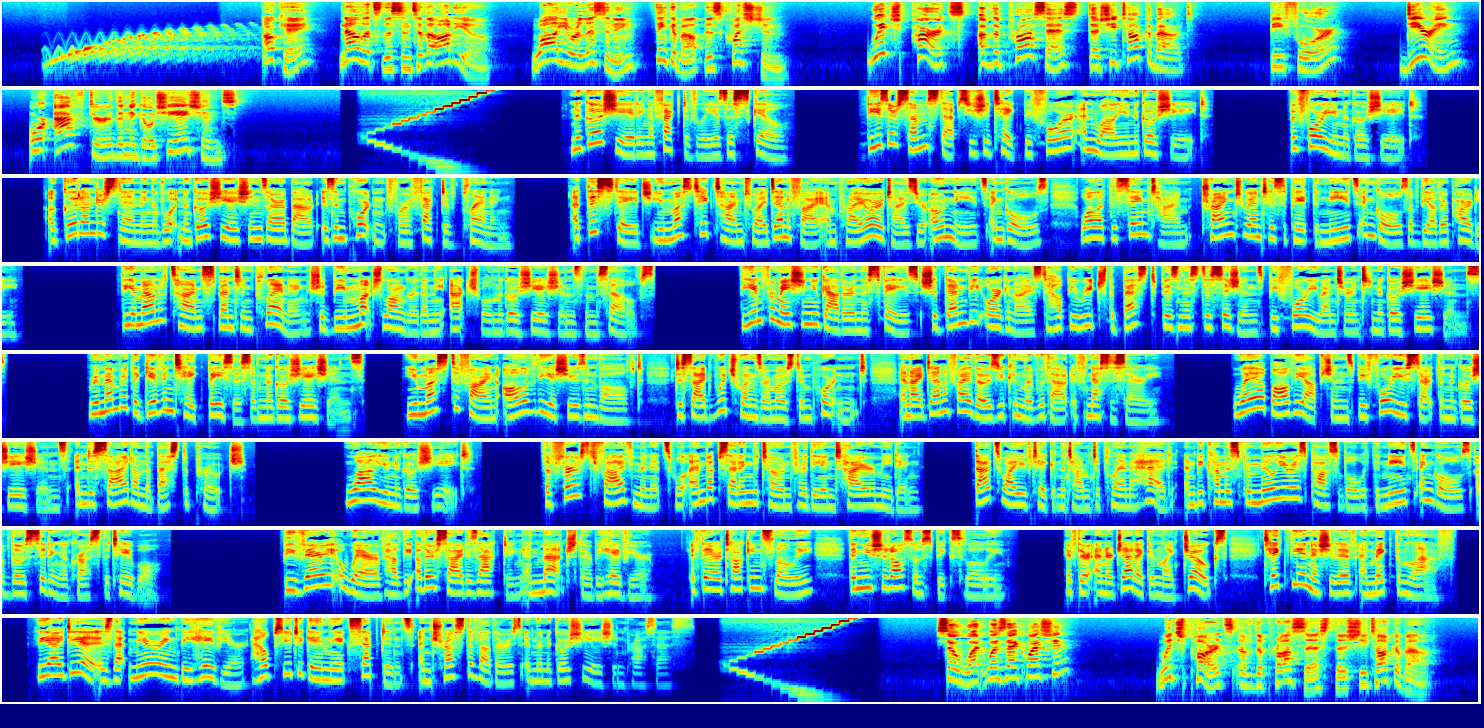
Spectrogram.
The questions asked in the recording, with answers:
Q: Which parts of the process does she talk about? Before, during, or after the negotiations?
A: The answer is before and during.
